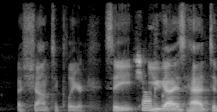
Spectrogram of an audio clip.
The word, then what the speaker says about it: Chanticleer: Now, how do you pronounce your mascot? Ashantar. Ashantar.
